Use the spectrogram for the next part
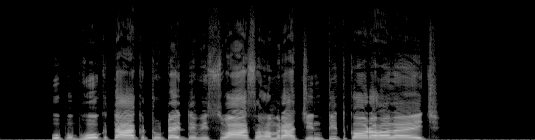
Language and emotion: Maithili, fearful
